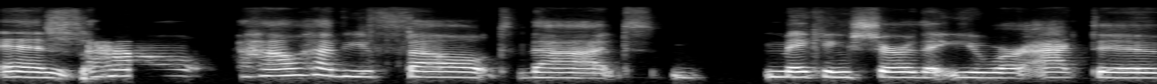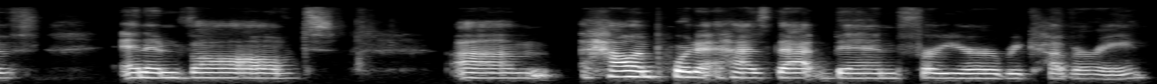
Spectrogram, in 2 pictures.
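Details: Adult woman speaking; ordinary speech.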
